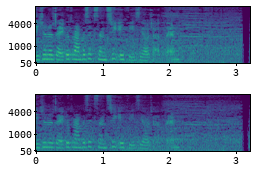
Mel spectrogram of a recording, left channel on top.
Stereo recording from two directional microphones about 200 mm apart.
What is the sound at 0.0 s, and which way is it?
Speech, 20° left (ahead or behind).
